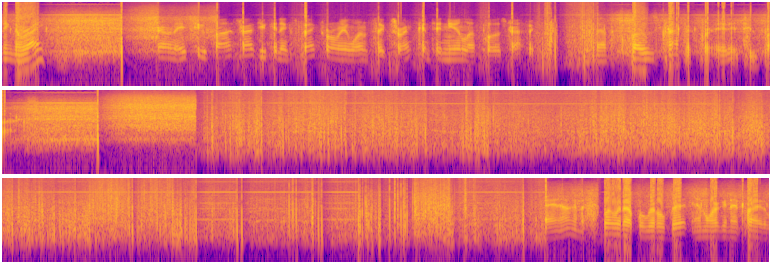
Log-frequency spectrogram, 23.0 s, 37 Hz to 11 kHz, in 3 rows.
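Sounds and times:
faint high whine: 0.0s - 23.0s
radio static hiss: 0.0s - 23.0s
sharp clicks and pops: 9.6s - 20.9s.

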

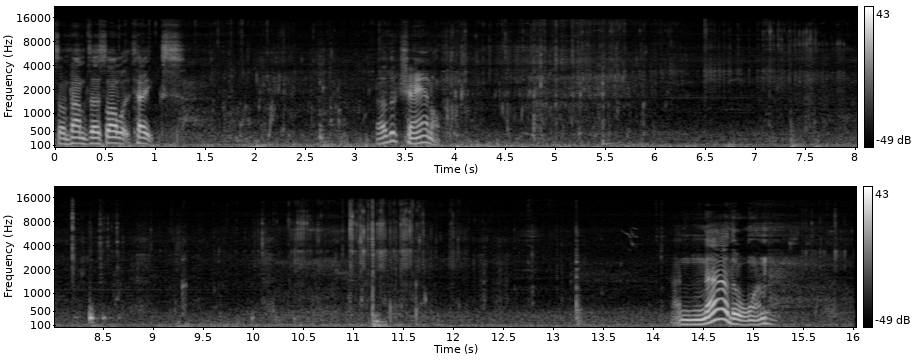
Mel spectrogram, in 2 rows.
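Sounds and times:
wind rumble on microphone: 0.0s - 14.0s
knocks and taps on a boat: 8.2s - 8.7s.

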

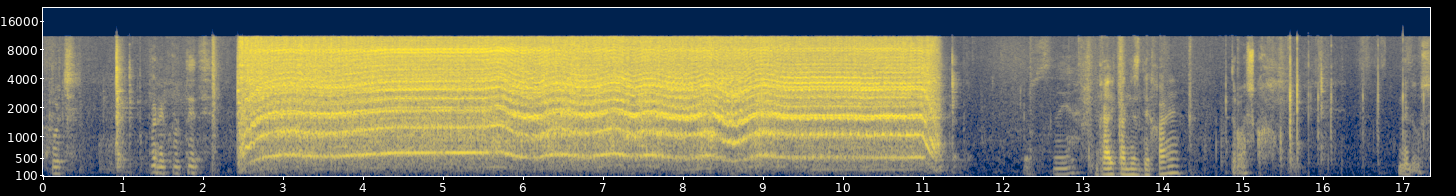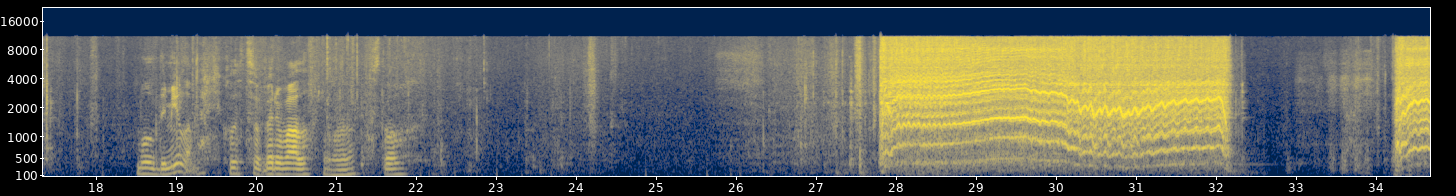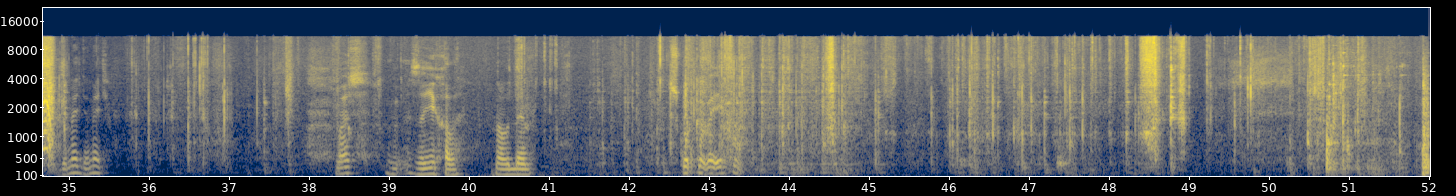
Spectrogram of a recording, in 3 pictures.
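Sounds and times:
electric drill motor whine: 2.4s - 11.3s, 27.8s - 32.3s, 34.2s - 34.9s
rustling: 33.0s - 38.0s, 40.4s - 51.9s.

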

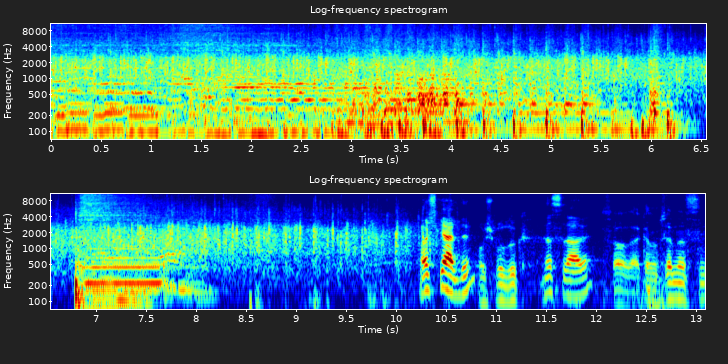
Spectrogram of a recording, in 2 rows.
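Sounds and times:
studio band playing: 0.0s - 8.2s
audience applause: 0.0s - 10.7s.

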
